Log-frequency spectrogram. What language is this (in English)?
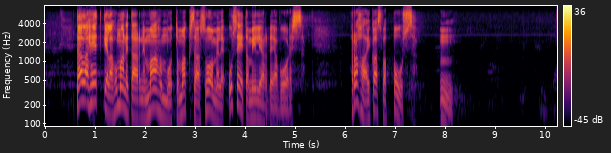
Finnish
